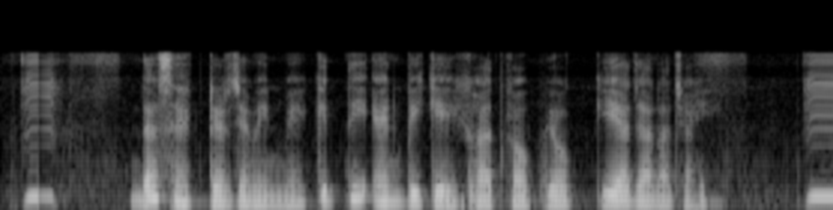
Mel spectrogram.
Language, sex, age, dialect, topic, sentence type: Hindi, male, 25-30, Garhwali, agriculture, question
